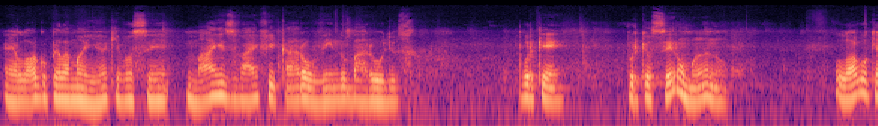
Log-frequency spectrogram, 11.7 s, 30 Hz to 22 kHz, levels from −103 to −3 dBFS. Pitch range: 115-145 Hz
